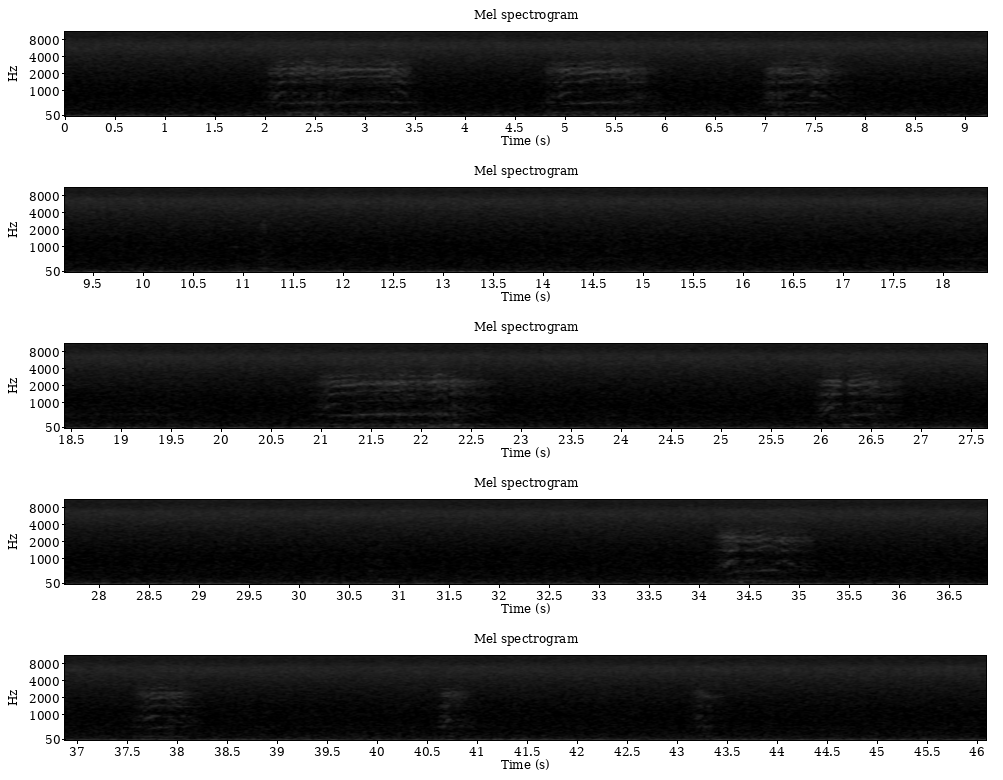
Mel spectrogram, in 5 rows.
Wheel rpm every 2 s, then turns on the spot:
20, 90, 50, 40, 0, 0, 0, 0, 0, 10, 70, 20, 20, 20, 0, 10, 10, 40, 10, 0, 0, 0, 0.
18-20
